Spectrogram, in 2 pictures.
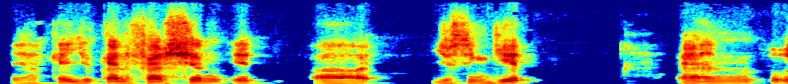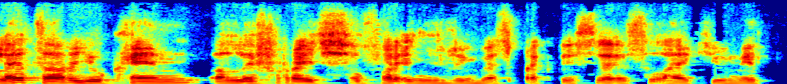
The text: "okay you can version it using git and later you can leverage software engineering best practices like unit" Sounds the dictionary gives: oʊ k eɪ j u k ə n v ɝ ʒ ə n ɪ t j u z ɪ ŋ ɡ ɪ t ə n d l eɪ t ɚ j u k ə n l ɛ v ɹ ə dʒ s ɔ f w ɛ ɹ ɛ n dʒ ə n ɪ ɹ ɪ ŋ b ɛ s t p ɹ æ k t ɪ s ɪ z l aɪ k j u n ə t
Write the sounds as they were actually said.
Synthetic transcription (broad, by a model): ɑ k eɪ j u k ə n f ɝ ʃ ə n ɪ t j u s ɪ ŋ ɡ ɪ t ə n l eɪ t ɚ j u k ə n l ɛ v ɹ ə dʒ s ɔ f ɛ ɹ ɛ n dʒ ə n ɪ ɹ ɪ ŋ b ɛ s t p ɹ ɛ k t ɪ s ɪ s l aɪ k j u n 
